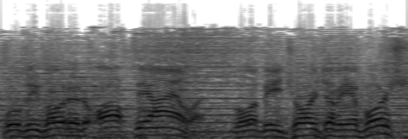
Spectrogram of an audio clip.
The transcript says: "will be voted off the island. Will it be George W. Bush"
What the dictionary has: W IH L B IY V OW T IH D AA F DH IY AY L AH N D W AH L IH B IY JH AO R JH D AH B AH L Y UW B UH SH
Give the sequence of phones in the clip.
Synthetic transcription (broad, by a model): W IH L B IY V OW T IH D AA F DH IY AY L AH N D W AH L B IY JH AO R JH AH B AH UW B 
